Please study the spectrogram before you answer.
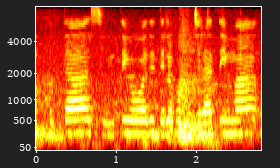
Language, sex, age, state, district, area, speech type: Gujarati, female, 18-30, Gujarat, Valsad, rural, spontaneous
